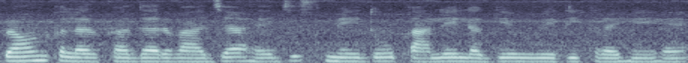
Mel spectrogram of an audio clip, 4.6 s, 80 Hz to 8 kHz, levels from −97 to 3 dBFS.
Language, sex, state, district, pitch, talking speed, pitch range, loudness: Hindi, female, Chhattisgarh, Raipur, 170 Hz, 170 wpm, 165-180 Hz, -18 LUFS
